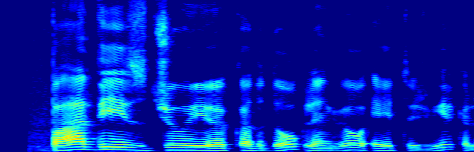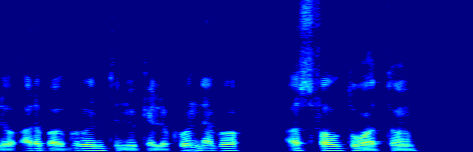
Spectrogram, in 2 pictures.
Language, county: Lithuanian, Šiauliai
